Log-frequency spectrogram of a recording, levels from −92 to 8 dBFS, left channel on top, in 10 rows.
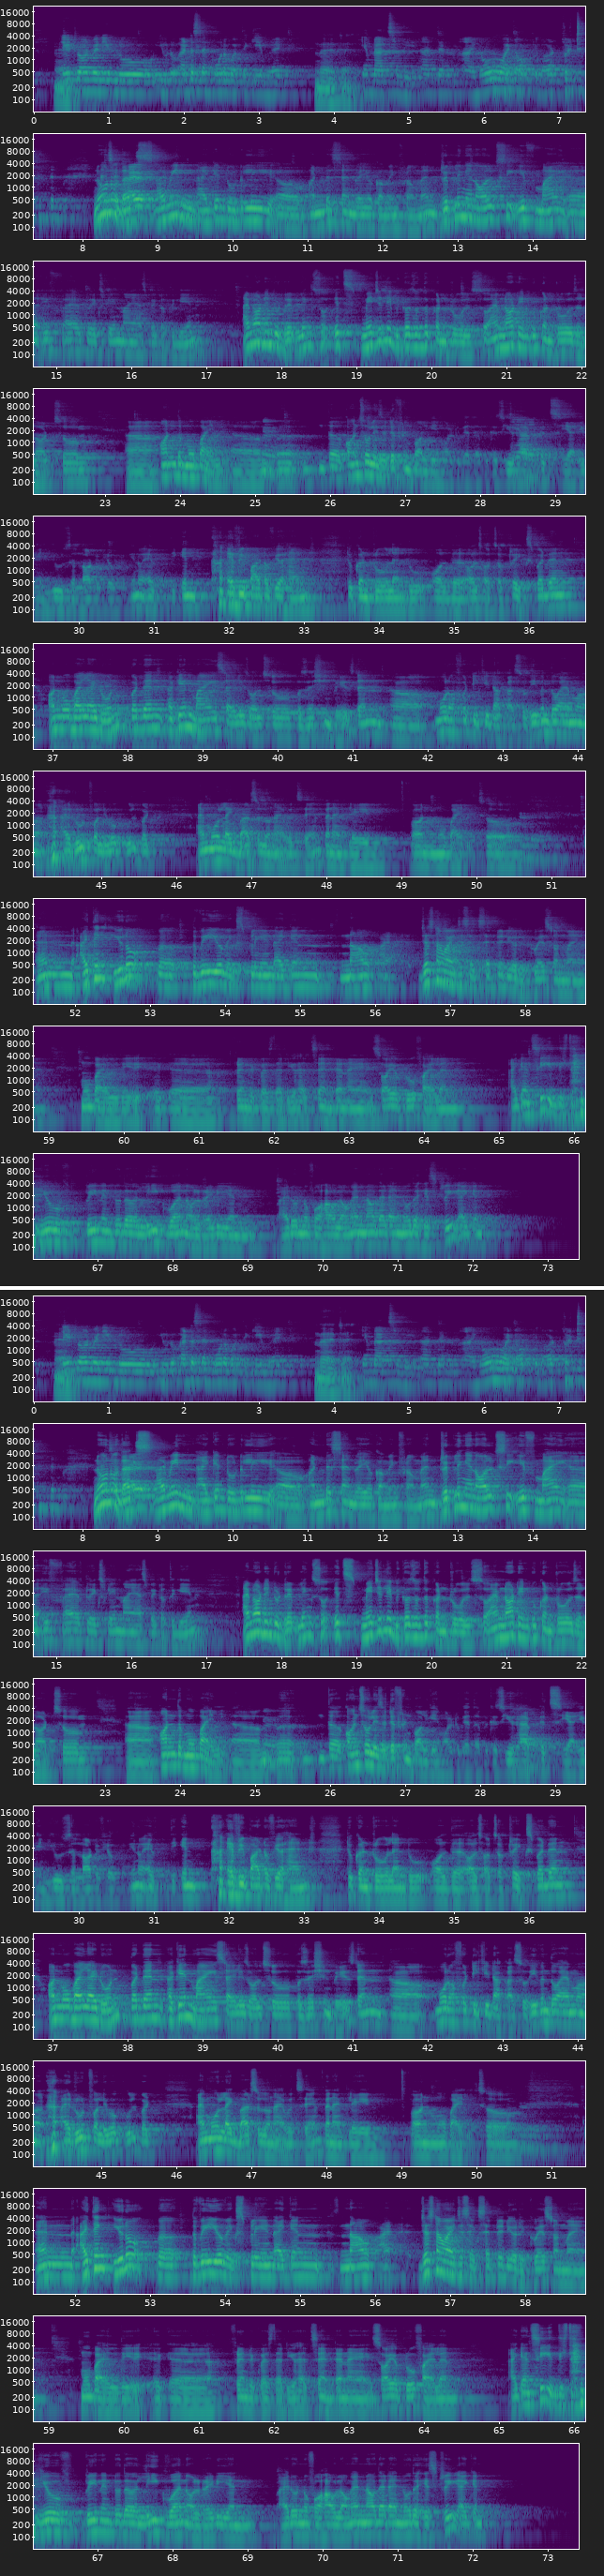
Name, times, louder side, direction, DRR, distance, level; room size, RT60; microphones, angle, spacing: voice 1, 0.3-3.3 4.4-8.9 25.1-25.4 28.4-28.9 50.6-50.9, left 1 dB, 45° left, 6 dB, 3.4 m, -39 dB
voice 2, 3.7-4.3 8.1-16.9 17.5-22.8 23.3-27.9 28.2-31.1 31.4-45.7 46.3-48.7 49.1-50.5 51.5-58.9 59.4-64.5 65.2-69.1 69.4-72.1, right 2 dB, 55° right, 7 dB, 1.2 m, -33 dB
27.0 x 15.5 x 9.5 m, 1.5 s
head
